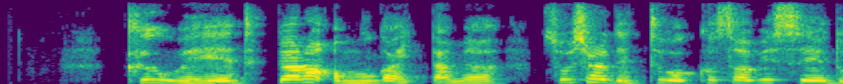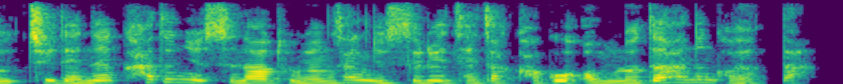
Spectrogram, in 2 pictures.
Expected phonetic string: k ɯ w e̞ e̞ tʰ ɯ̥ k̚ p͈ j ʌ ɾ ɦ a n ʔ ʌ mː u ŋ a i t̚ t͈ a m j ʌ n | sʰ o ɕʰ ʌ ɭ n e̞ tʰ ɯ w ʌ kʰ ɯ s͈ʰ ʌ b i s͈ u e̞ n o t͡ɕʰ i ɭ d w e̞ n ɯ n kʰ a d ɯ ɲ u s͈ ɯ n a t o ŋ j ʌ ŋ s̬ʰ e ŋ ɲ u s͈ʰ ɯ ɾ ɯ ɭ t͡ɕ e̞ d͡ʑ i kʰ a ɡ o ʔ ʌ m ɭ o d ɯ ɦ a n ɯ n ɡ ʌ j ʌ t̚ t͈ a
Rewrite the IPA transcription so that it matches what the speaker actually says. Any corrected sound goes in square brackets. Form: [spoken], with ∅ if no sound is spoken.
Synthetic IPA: k ɯ w e̞ e̞ tʰ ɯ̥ k̚ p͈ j ʌ ɾ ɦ a n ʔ ʌ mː u [ɡ] a i t̚ t͈ a m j ʌ n | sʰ o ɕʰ ʌ ɭ n e̞ tʰ ɯ w ʌ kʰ ɯ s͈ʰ ʌ b i s͈ [ɯ] e̞ n o t͡ɕʰ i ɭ d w e̞ n ɯ n kʰ a d ɯ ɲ u s͈ ɯ n a t o ŋ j ʌ ŋ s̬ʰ [a] ŋ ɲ u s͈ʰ ɯ ɾ ɯ ɭ t͡ɕ e̞ d͡ʑ [a] kʰ a ɡ o ʔ ʌ m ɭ o d ɯ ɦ a n ɯ n ɡ ʌ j ʌ t̚ t͈ a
